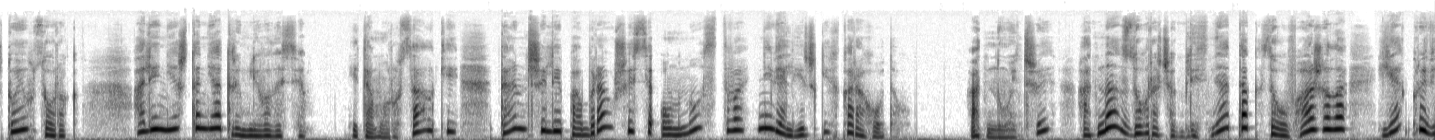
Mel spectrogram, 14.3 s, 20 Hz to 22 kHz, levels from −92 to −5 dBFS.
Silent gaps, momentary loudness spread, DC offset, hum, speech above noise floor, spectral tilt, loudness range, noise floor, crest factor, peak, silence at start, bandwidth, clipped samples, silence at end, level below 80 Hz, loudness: none; 14 LU; under 0.1%; none; 25 dB; -6.5 dB/octave; 5 LU; -44 dBFS; 20 dB; 0 dBFS; 0.1 s; 13 kHz; under 0.1%; 0 s; -44 dBFS; -19 LUFS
